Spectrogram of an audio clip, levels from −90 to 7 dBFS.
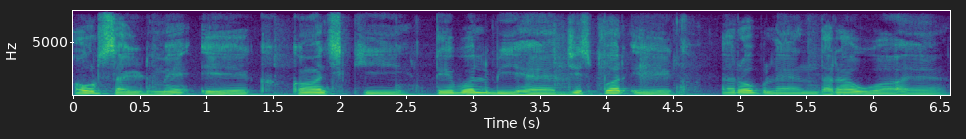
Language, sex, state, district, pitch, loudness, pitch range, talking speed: Hindi, male, Uttar Pradesh, Saharanpur, 110 Hz, -18 LUFS, 100-130 Hz, 145 wpm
